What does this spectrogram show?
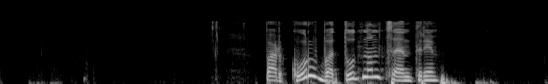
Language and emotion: Russian, positive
